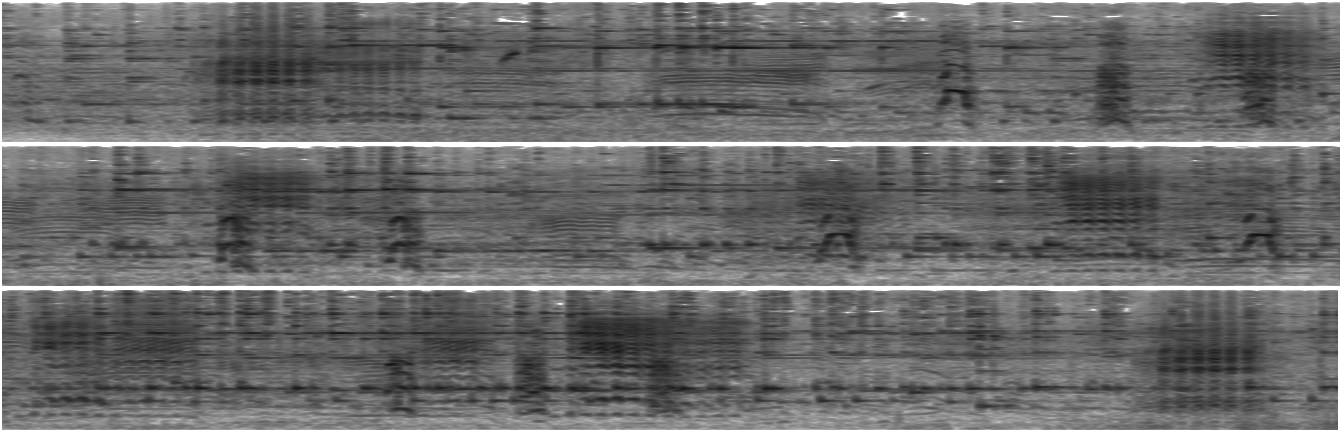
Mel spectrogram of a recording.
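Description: A large flock of sheep bleating, many calls overlapping, with a loud bleat every couple of seconds over a steady metallic ringing of livestock bells.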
